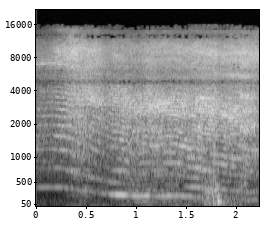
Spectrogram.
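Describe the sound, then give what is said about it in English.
A power tool whines steadily, like a drill or saw biting into material during a new fiber installation, its motor pitch sagging and rising slightly over a couple of seconds, fairly loud and continuous with no voices. “Is that a drill or something? Sounds like sawing.”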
